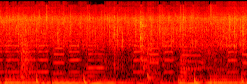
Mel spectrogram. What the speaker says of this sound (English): Just gonna baste it with this butter a little bit more.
